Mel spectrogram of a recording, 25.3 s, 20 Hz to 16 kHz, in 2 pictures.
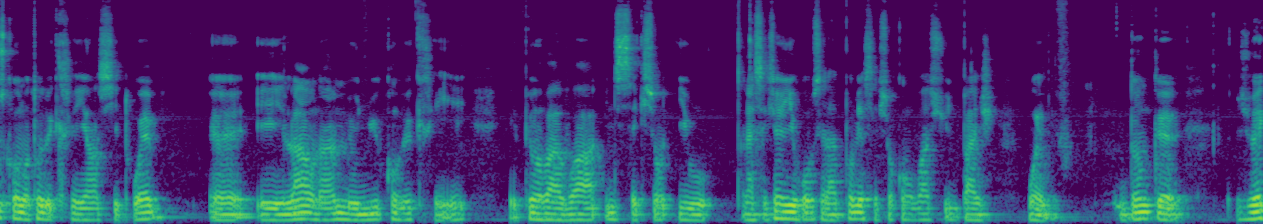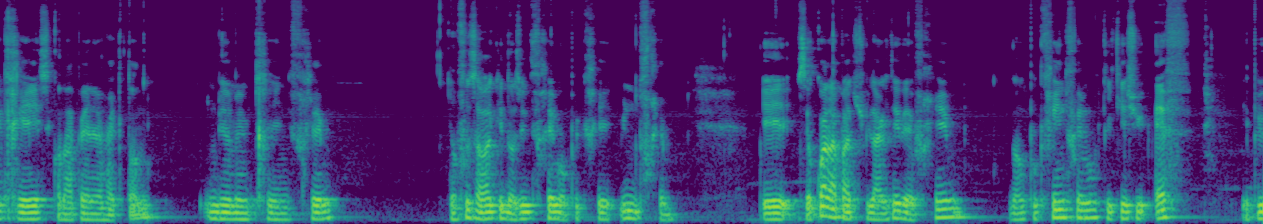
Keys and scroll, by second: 20.2 f.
